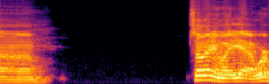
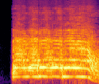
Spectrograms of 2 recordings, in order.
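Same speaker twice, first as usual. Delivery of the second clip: loud, very high burst of mouth-made gunshots; imitated rapid gunfire; 5 dB louder than usual. Host retells Mark shooting off the back porch, imitated gunfire. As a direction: fire off rifle shots with your voice.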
